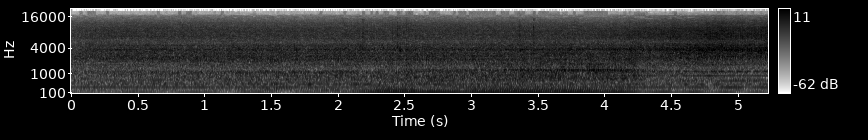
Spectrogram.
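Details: Pool pump during pool opening regaining prime after the pool was opened: chlorinator shaking hard as air purges, steady motor hum with a rising, churning tone swelling mid-clip as the pump pulls water through and catches its prime.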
